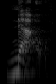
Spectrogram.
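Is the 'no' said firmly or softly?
firmly. The word is said bluntly and firmly. The speaker calls it wrong. "why you gotta be so firm?"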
